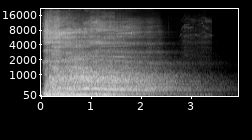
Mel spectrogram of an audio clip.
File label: hurt; brainrot; italian brainrot 3; nihilanth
